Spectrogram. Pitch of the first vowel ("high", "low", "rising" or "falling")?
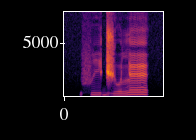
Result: low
